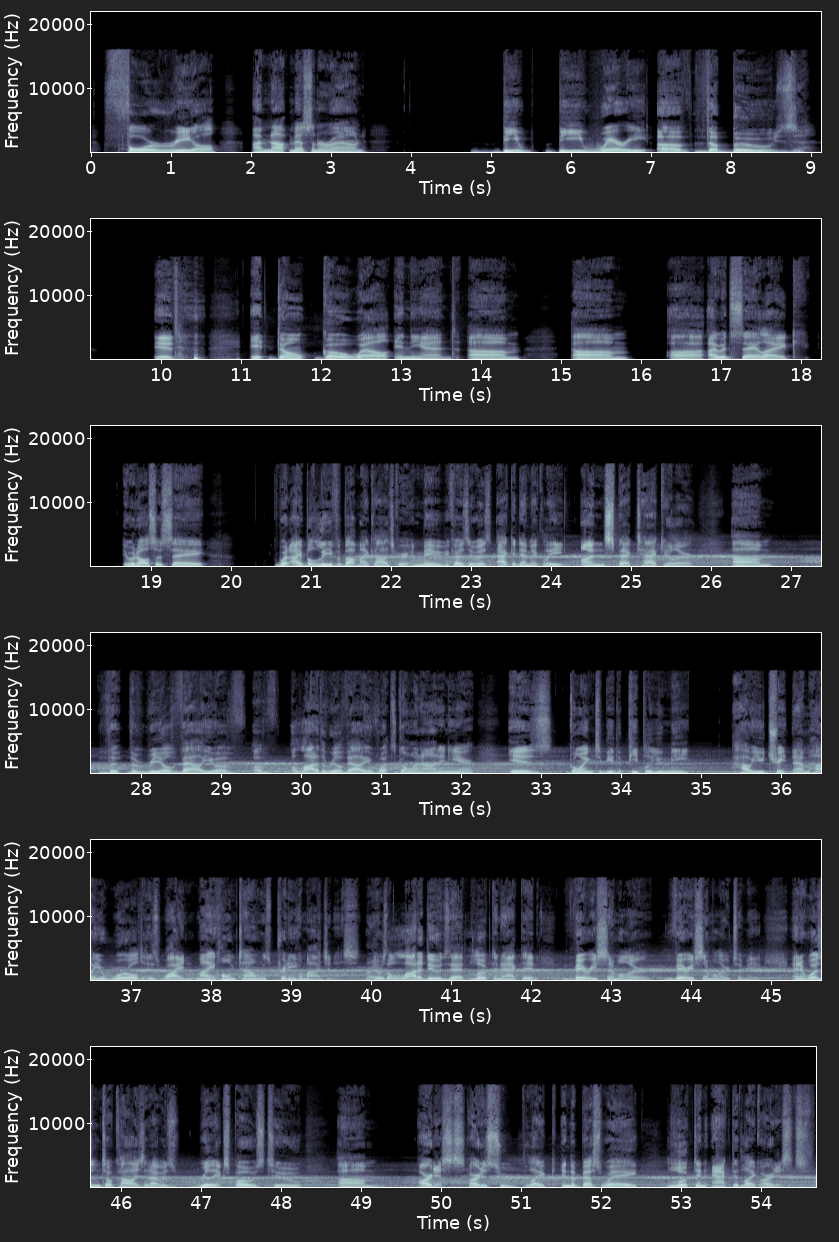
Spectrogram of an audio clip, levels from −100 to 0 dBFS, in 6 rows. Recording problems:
echo of what is said; strong; from 21 s on; 370 ms later, 10 dB below the speech

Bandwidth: 16 kHz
